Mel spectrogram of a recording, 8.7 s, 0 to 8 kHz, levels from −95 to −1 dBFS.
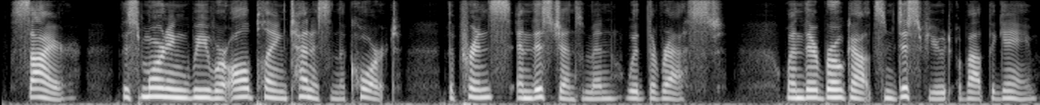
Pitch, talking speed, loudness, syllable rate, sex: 205 Hz, 195 wpm, -18 LUFS, 5.4 syllables/s, female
